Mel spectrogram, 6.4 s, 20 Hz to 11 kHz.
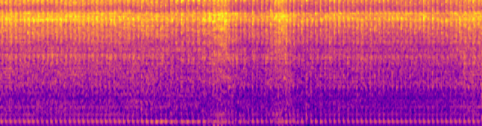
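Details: Roughly 66-year-old 1960s English Suffolk single-cylinder engine after carb clean and new plug wire, started on choke: steady chuffing, even firing, no knocks or misses; runs healthy, apart from a rattle in the starting mechanism.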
